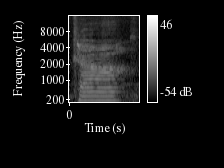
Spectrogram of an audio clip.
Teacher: In cafe, we have second syllable stress. We have the a black cat vowel, so you can think about cat, cafe.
